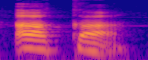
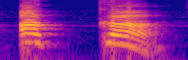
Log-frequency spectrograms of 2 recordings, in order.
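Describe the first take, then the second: First: The k sound in the middle is short. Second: The k sound in the middle is long. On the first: The speaker calls it wrong. "We don't want akka" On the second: The speaker calls it right. "We want akka. So to get that extra ka"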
